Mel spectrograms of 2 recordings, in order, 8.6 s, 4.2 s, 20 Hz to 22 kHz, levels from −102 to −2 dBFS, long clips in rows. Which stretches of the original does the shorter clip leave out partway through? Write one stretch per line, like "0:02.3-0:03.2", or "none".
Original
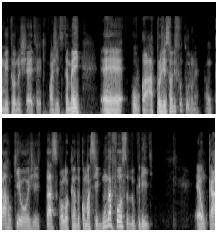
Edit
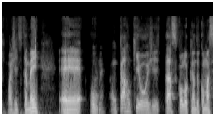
0:02.8-0:03.8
